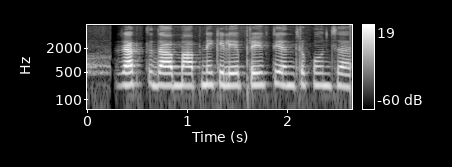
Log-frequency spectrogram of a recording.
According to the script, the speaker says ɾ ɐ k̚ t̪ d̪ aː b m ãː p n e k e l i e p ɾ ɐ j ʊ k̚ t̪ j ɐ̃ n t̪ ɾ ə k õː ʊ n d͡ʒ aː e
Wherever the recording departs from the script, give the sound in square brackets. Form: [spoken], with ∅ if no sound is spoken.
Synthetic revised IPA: ɾ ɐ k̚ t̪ d̪ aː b m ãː p n e k e l i e p ɾ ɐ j ʊ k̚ t̪ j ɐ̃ n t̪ ɾ ə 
